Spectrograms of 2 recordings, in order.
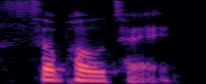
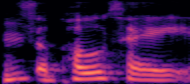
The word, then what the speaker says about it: sapote: It's called black sapote.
